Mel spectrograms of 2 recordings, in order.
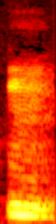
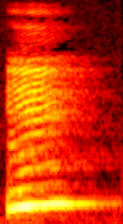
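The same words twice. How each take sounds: First: "hum" dropped onto a low level pitch. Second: "hum" pitched much higher and louder. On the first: Teacher showing students the low tone as a low hum. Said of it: "ton bas". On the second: Teacher showing students the high tone as a high, loud hum. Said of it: "pour le ton haut". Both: Shown as a demonstration.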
